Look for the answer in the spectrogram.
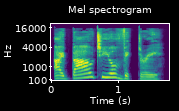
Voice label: female concede; Dunmer

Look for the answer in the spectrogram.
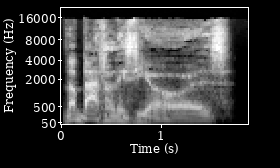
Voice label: Argonian male concede

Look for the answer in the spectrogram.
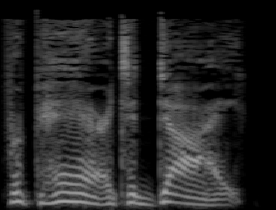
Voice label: Orc female taunt

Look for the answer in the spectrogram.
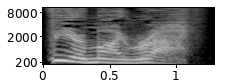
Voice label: Imperial male taunt

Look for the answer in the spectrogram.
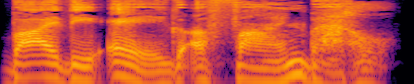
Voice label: female good game; Argonian

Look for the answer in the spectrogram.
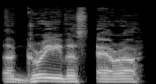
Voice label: male "oops"; Dunmer

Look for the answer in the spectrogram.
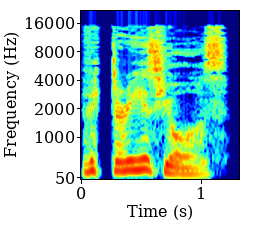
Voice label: Bosmer female concede

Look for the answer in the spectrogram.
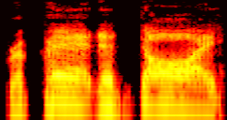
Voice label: Bosmer male taunt

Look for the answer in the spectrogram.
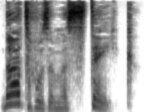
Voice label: Nord female oops

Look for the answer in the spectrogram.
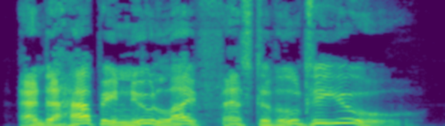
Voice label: Holiday New Life Greeting Nord Male; Unused

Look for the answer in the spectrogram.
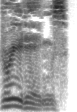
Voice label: Orc female hello

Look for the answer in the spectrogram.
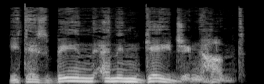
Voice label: Khajiit male good game

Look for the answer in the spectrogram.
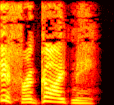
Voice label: Bosmer female implore

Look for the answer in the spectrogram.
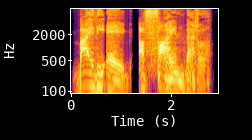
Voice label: Argonian male good game

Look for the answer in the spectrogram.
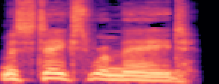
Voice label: male oops; Imperial

